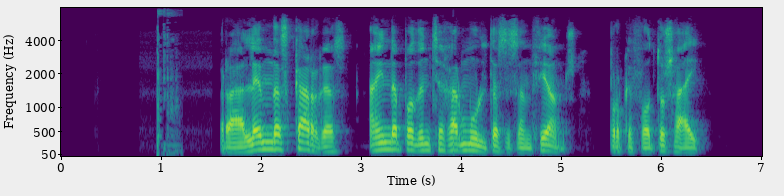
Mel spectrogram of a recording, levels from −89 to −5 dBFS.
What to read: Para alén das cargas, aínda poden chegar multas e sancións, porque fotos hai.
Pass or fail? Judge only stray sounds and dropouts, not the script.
fail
